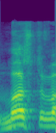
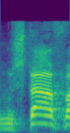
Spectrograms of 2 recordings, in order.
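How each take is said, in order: First: Mustafa stressed on the first syllable, MUS-ta-fa; alternative pronunciation. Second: Mustafa stressed on the second syllable, mus-TA-fa; pronunciation query. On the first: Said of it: "I've heard it both ways". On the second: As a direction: say Mustafa with the weight on STA. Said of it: "how do you pronounce it". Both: Shown as a demonstration.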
